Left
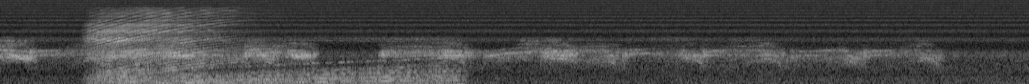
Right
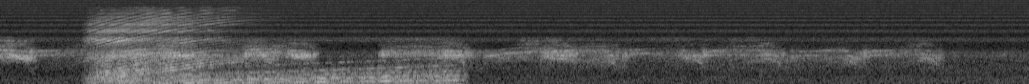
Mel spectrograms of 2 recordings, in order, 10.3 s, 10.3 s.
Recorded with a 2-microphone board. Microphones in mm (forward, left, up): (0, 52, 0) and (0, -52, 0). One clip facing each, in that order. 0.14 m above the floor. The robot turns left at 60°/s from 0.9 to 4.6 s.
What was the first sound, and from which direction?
Only background noise.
